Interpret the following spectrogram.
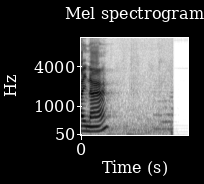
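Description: A man's voice through a courtroom microphone ends a phrase on one drawn-out syllable falling in pitch. After it comes faint steady room noise, which cuts off abruptly to complete silence near the end.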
